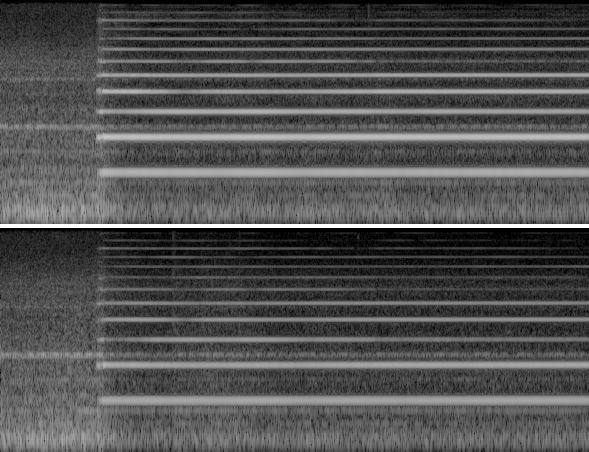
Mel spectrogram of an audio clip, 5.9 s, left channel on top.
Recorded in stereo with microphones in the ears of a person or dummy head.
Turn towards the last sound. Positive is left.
turn(degrees=75)  # may be behind; listen again after turning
